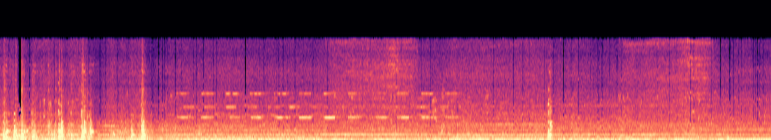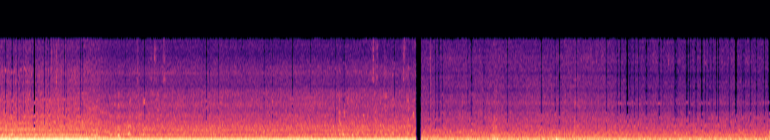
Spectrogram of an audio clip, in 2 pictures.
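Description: Bored piling rig running steadily, its engine and hydraulics giving a held whine that drops in pitch partway through, with a few sharp knocks in the first three seconds and one more near the middle. Near the end the sound changes abruptly to a steadier, noisier machine hum.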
